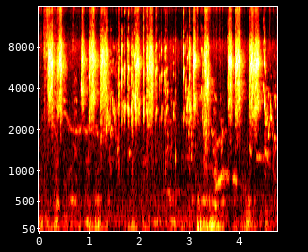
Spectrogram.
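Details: Bright, piercing budgie chirps come in rhythmic clusters about every half second, a sharp twittering chorus with a soft low thud partway through.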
